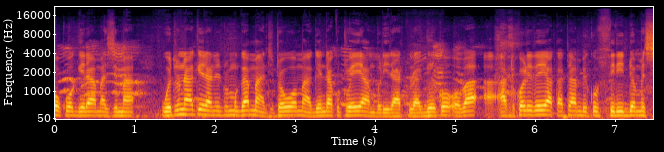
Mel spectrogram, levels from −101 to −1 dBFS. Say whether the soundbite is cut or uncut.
uncut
